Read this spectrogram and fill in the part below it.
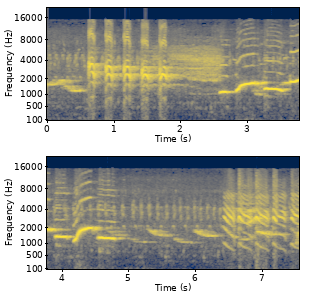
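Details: Masked laughingthrush singing energetically, used as a lure to set other birds singing: harsh rattling bursts and a buzzy chatter give way to a string of clear whistled notes sliding upward, then more dense chattering notes at the end.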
